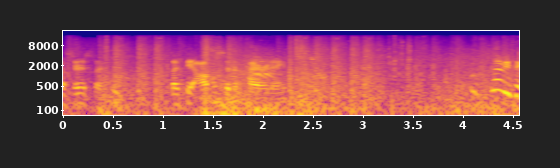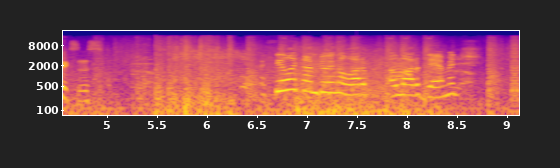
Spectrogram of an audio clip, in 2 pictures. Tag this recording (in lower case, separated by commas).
speech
